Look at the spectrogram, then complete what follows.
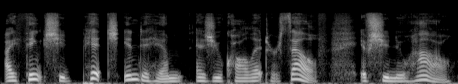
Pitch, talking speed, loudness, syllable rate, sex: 165 Hz, 195 wpm, -19 LUFS, 4.2 syllables/s, female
